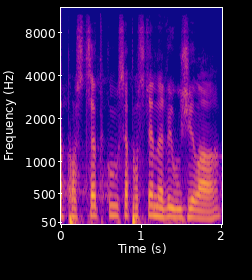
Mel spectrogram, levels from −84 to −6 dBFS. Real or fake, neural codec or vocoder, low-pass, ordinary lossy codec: fake; codec, 32 kHz, 1.9 kbps, SNAC; 10.8 kHz; Opus, 32 kbps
